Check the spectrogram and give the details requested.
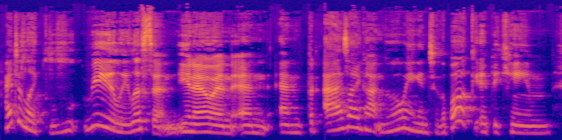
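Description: A woman's voice: mid-range voice, big pitch swings, moderate pace. A woman interviewer in casual conversation, chatty and affirming as she shares stories and asks questions. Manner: warm, affirming, chatty storyteller.

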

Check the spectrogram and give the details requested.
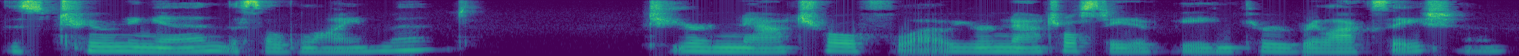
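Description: A woman guides a meditation in a fairly low voice with a gravelly, fried edge. Her tone is dark and soft. She moves very slowly, laying out soothing phrases one short piece at a time. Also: little pitch movement. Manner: slow, soothing delivery in short drawn-out phrases.

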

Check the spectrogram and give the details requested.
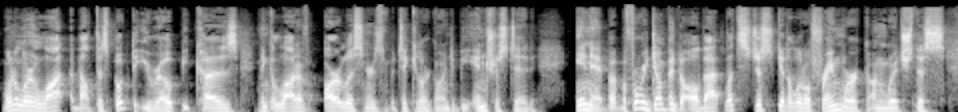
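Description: A man's voice: medium pitch, fast. A man hosting a podcast, chatty and upbeat as he introduces and questions his guest. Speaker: podcast host. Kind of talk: casual interview hosting.

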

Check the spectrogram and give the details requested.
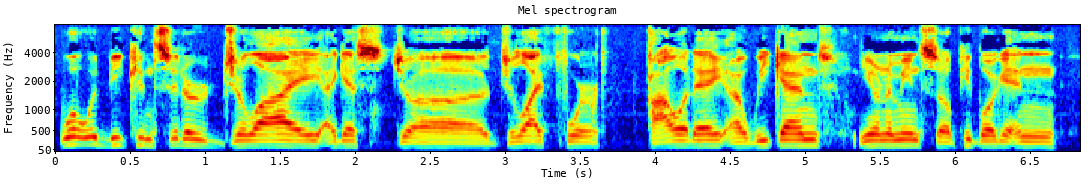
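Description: A congested young man co-hosting a casual podcast, rambling through fillers and loose asides. His voice sits in an ordinary middle pitch. The dry, slightly dull recording has no room sound. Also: moderate pace, no room sound. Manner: rambling, filler-heavy, laid-back. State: congested with bronchitis. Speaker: podcast co-host. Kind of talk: casual chat.

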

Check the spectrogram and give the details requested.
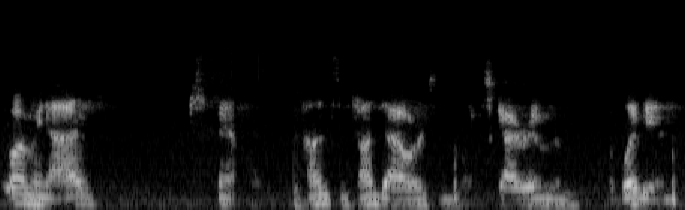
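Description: A man's voice: lowish voice, a little slow, slightly rough. A man bantering on a gaming podcast, jokey and self-mocking, on a dull lo-fi mic. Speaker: podcast co-host. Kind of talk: casual gaming podcast chat.

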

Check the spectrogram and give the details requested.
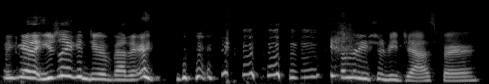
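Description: A woman's voice: high voice, big pitch swings, moderate pace, no room sound. A woman co-hosting a podcast in casual chat. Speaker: podcast co-host.

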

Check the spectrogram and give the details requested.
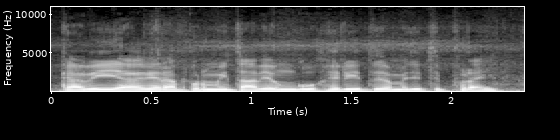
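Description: A man's voice: mid-range voice, level tone, racing, dark tone, a little hiss or hum. A man hosting a podcast, chatting informally and casually with his guest outdoors. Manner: informal, friendly, says "tío" a lot. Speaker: podcast host interviewer. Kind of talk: casual interview chat. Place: outdoor hilltop viewpoint at sunset. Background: outdoor ambience.

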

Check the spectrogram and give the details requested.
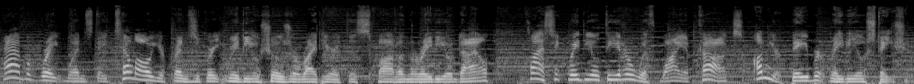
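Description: A man's voice: on the high side, very animated, normal speed, music in the background. A man hosting a radio show of vintage programs, talking conversationally to listeners.

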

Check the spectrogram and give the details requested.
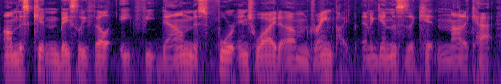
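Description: Low laid-back male podcaster. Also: normal speed, fairly bright tone, slight background noise. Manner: laid-back, lots of ums and laughs. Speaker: podcast co-host. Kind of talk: casual podcast chat.

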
